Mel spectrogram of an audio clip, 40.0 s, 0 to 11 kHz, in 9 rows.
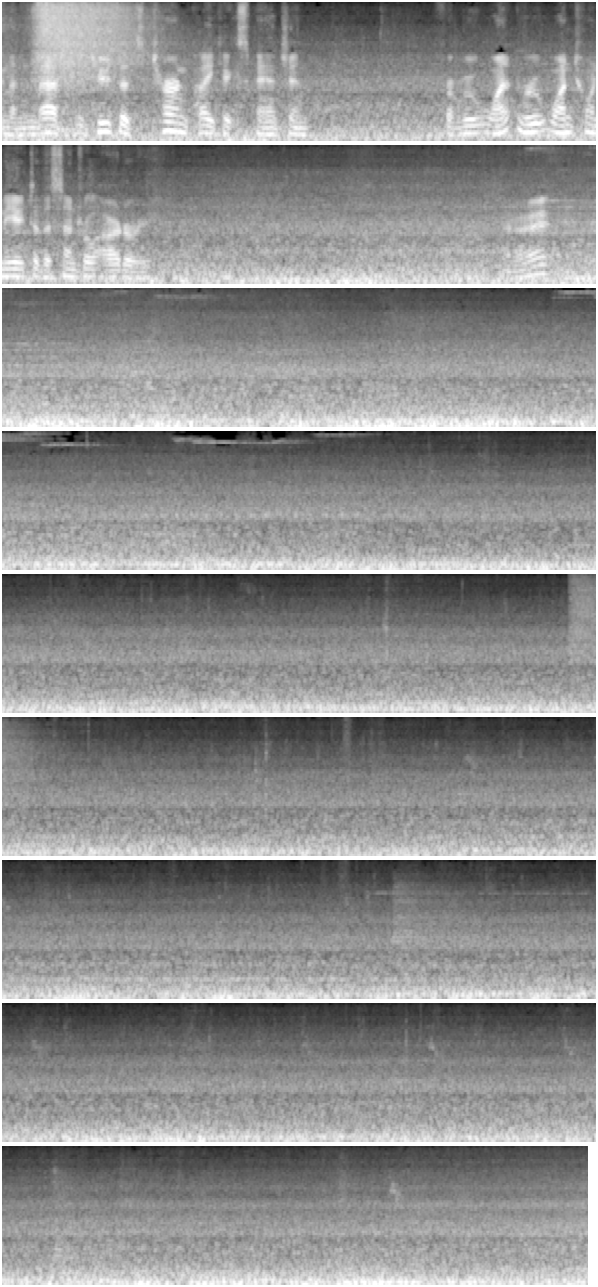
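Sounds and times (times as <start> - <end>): traffic rumble: 0.0 - 40.0
short hiss: 0.2 - 1.1, 22.1 - 22.6.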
